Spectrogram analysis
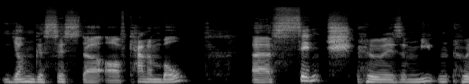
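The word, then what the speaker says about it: Synch: I think he's great it's spelled cinch s y n c h but I imagine You' probably say it's syn because that's what he does he sinks with someone so yeah sink I'm G to go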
